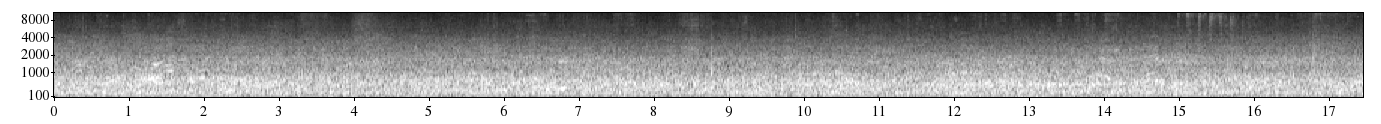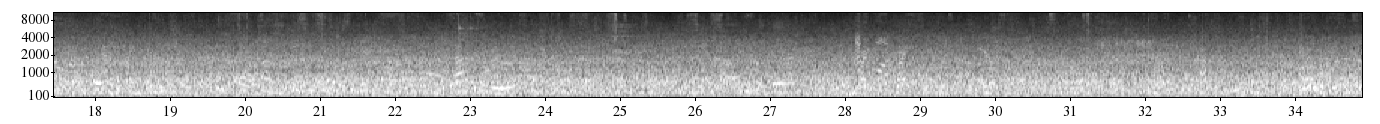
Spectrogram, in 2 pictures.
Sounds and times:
Speech: 0.0 - 34.9.

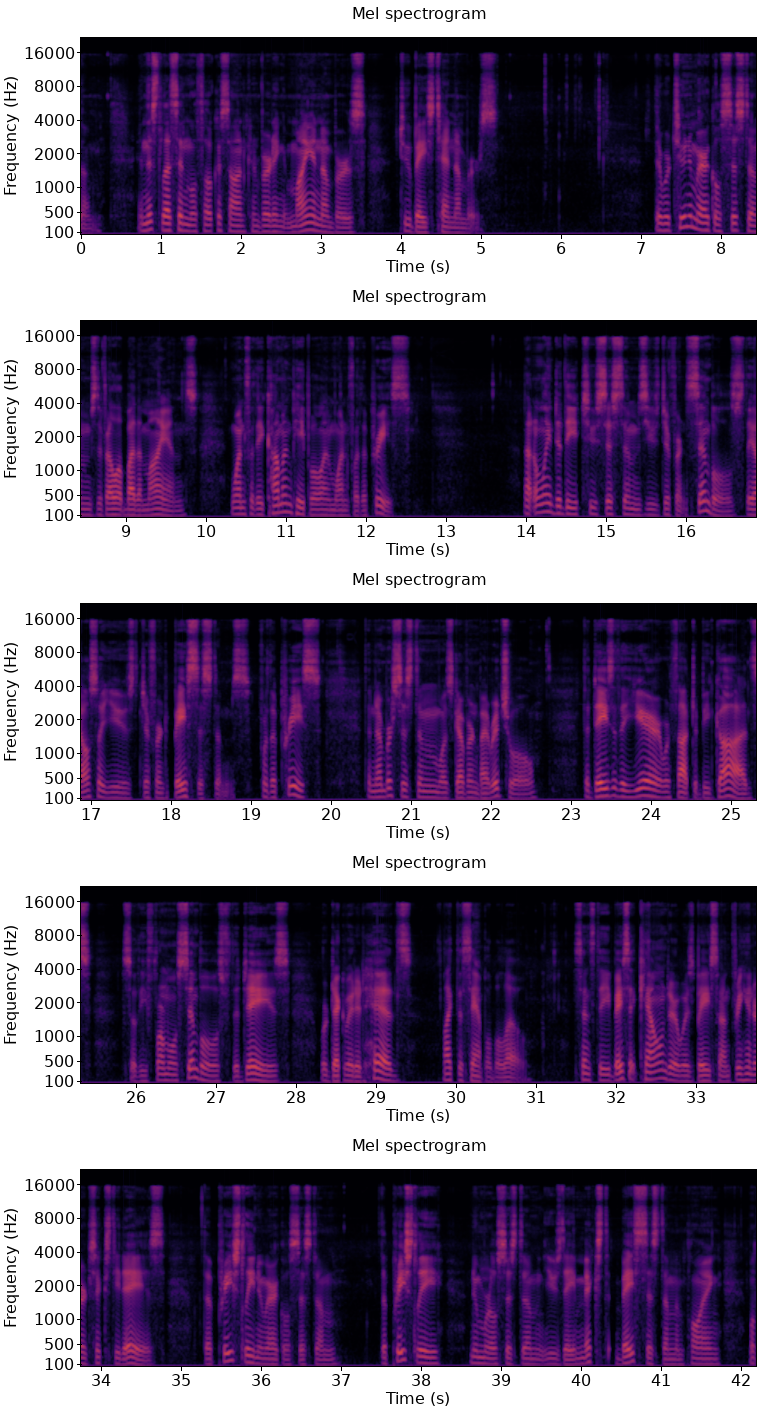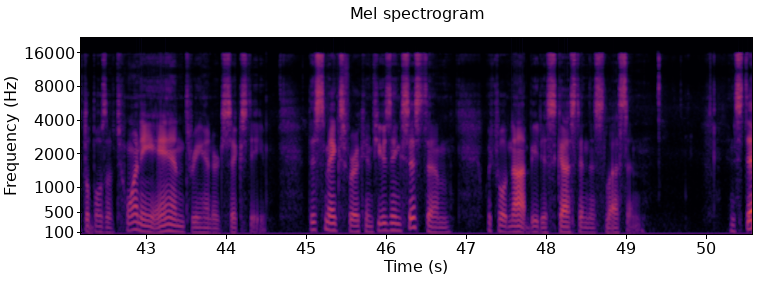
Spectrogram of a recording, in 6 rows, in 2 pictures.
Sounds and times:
Speech: 0.0 - 5.3, 7.2 - 12.6, 14.0 - 49.3, 50.3 - 50.5.

